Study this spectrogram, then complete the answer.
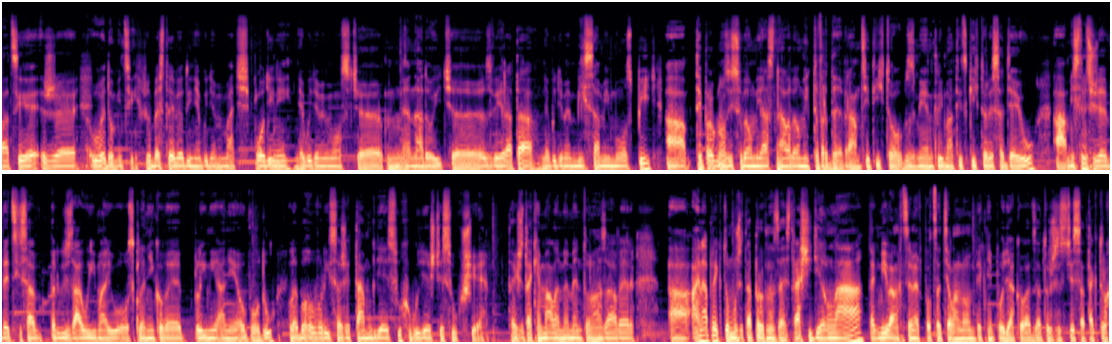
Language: Slovak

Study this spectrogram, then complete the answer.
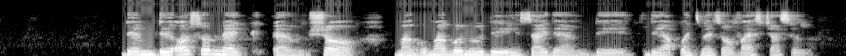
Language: Nigerian Pidgin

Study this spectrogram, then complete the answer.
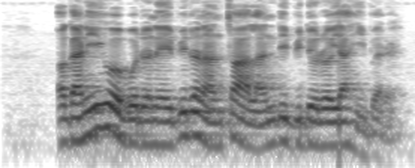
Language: Igbo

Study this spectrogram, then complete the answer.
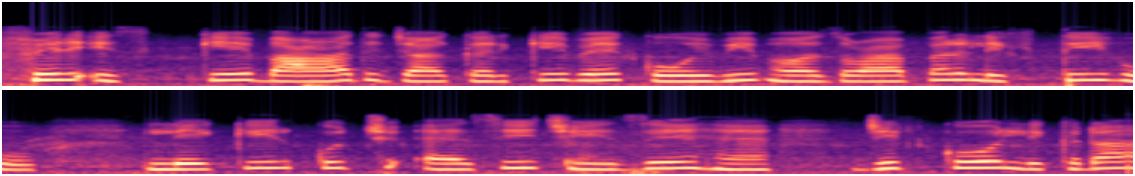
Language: Urdu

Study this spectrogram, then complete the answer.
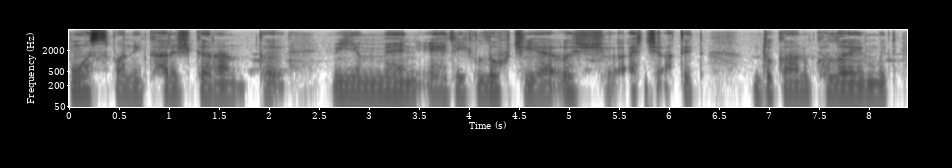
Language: Kashmiri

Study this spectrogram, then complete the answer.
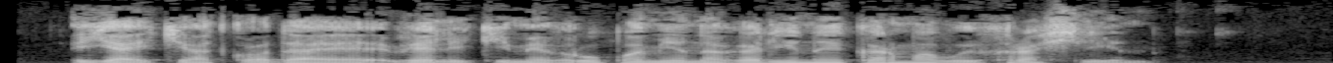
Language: Belarusian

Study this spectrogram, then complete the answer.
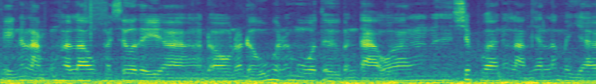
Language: Vietnamese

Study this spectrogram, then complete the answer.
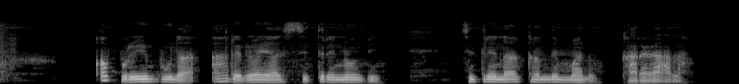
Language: Igbo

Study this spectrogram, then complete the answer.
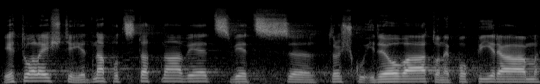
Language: Czech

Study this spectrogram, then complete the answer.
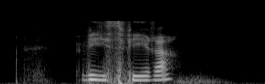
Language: Norwegian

